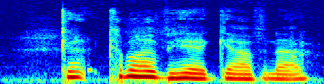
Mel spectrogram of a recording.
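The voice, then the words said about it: Put-on British accent. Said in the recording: “If sexy talk would work with that accent.”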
